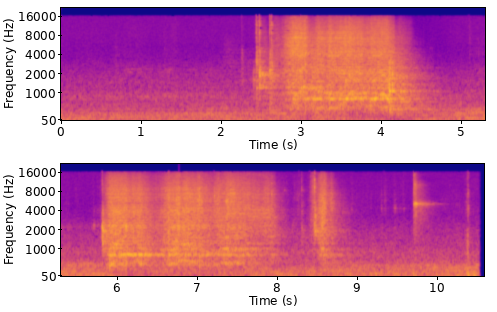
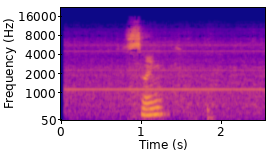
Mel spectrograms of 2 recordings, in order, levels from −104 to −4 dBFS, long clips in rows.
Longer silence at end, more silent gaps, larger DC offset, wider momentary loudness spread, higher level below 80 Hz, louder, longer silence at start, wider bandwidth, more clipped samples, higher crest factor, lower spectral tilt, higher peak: about the same, 0.05 s vs 0 s; neither; neither; first, 25 LU vs 21 LU; first, -44 dBFS vs -74 dBFS; first, -18 LUFS vs -29 LUFS; about the same, 0 s vs 0.05 s; first, 16.5 kHz vs 14.5 kHz; neither; about the same, 22 dB vs 22 dB; second, -0.5 dB/octave vs -2 dB/octave; first, 0 dBFS vs -14 dBFS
